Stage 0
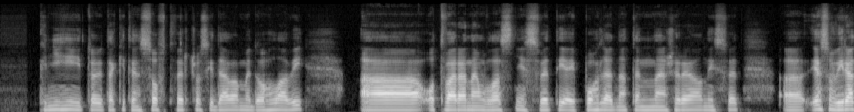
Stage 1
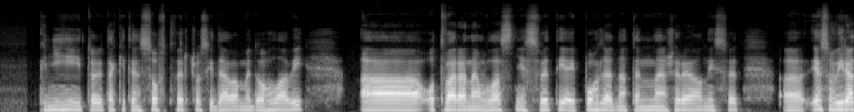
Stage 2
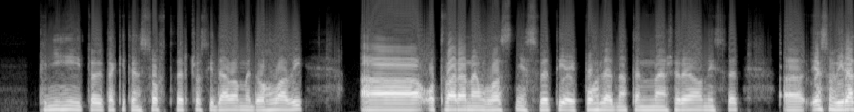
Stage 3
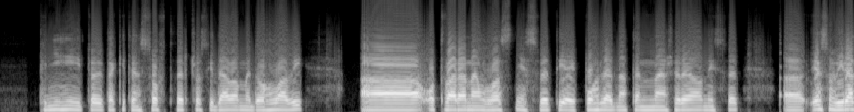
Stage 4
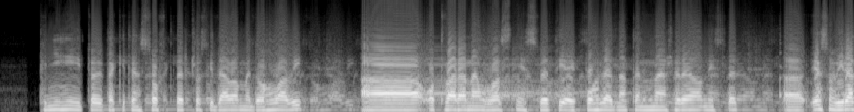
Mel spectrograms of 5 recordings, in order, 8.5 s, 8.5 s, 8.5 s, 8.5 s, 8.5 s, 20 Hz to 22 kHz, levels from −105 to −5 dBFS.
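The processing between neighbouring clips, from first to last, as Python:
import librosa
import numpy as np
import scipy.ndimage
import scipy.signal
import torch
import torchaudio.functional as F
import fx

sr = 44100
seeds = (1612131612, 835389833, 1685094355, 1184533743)

y1 = fx.lowpass(x, sr, hz=1100.0, slope=6)
y1 = y1 * librosa.db_to_amplitude(6.5)
y2 = fx.leveller(y1, sr, passes=2)
y2 = y2 * librosa.db_to_amplitude(-4.0)
y3 = np.where(y2 < 0.0, 10.0 ** (-3.0 / 20.0) * y2, y2)
y4 = fx.echo_feedback(y3, sr, ms=537, feedback_pct=60, wet_db=-17.5)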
